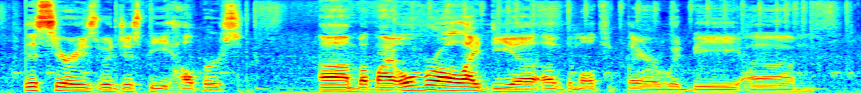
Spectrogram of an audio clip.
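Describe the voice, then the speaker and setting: With music in the background, a man at a medium pitch speaks with lively intonation. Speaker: gaming streamer. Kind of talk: live gameplay stream with chat. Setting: live stream. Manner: casual, many fillers.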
